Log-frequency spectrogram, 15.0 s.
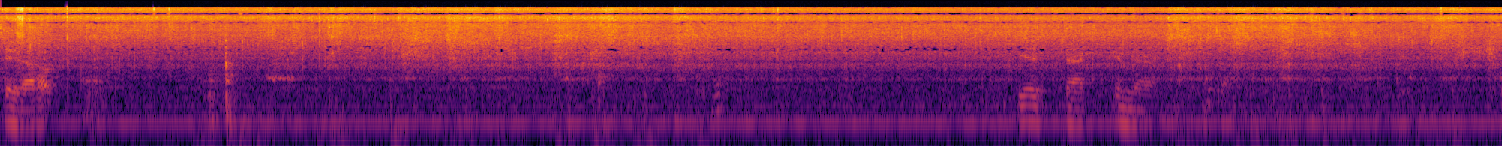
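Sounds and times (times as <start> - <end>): chicken and onion sizzling in pan: 0.0 - 15.0.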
